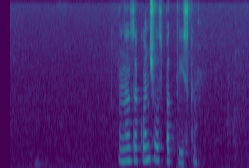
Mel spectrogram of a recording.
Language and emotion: Russian, neutral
